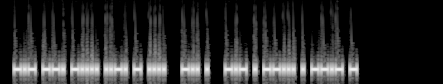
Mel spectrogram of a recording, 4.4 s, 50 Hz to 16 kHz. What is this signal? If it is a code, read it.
Morse code, heard as a keyed tone, about 48 wpm, 700 Hz. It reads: KG6FTH DE KE7EQT
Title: USA Callsign DE Callsign - 6 Characters - 50wpm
